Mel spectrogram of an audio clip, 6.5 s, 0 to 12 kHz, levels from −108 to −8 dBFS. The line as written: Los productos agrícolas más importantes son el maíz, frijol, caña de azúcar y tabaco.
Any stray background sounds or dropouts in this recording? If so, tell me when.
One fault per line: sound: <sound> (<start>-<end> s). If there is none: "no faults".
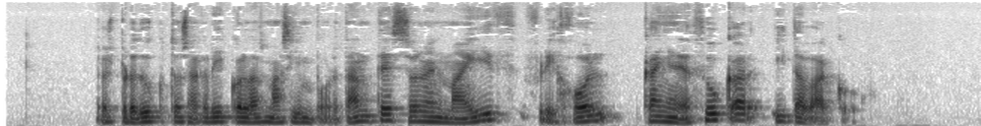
no faults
